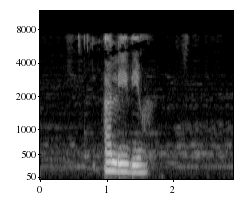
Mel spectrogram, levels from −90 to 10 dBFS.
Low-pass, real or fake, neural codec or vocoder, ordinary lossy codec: 7.2 kHz; real; none; AAC, 48 kbps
